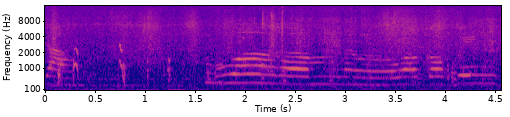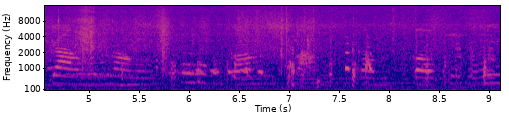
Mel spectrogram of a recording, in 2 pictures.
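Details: Hens clucking and cackling, drawn-out harmonic wavering calls overlapping with short repeated clucks, several birds at once, faint voices behind.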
